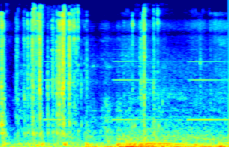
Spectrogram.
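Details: Honda Accord starting after a key-programming fix for a crank-no-start: settles into a steady, even low idle rumble with no knocks or misses. Normal idle.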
